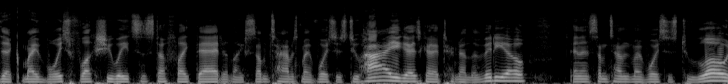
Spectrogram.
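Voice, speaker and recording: A man's voice: mid-range voice, smooth, no room sound, clean studio sound. A man hosting a reaction channel, talking in a loose, rambling way with lots of fillers and restarts, swearing casually and laughing at himself, sitting at his desk with an old microphone. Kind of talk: casual rambling vlog chat. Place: home recording setup, sitting at desk. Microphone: old desk microphone, sitting close.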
